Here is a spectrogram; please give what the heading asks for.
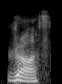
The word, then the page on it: wrath: Indian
